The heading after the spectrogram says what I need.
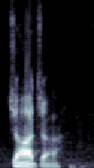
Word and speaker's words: jaja: Jaja. Yeah, but Interesting. they pronounce the J as an H.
